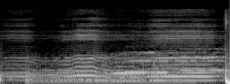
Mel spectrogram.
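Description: Background music: a slow, wavering melody over sustained tones.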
